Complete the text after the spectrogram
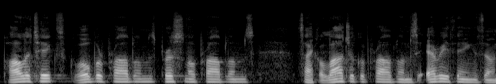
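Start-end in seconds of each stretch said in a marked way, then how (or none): none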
